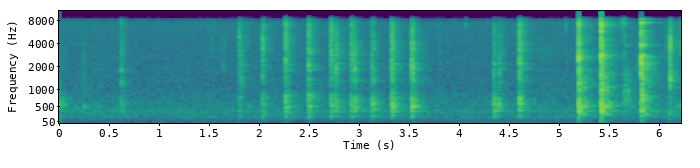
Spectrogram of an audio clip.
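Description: A spoon clinking against a dish while dog food is prepared: a series of sharp, close metallic ticks in an uneven rhythm, a few louder clinks near the end, no voices.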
